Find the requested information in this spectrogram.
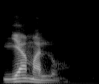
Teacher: la mayor fuerza está cayendo en la tercera sílaba contando de derecha a izquierda y es una estructura por lo tanto va a llevar tilde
